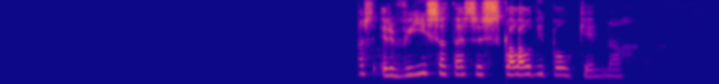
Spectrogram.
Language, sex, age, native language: Icelandic, other, 11, Icelandic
